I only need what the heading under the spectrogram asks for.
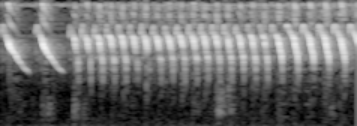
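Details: Canary singing long and vigorously, as a tutor for other canaries: two falling whistles followed by a fast, even trill of paired high and lower notes.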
